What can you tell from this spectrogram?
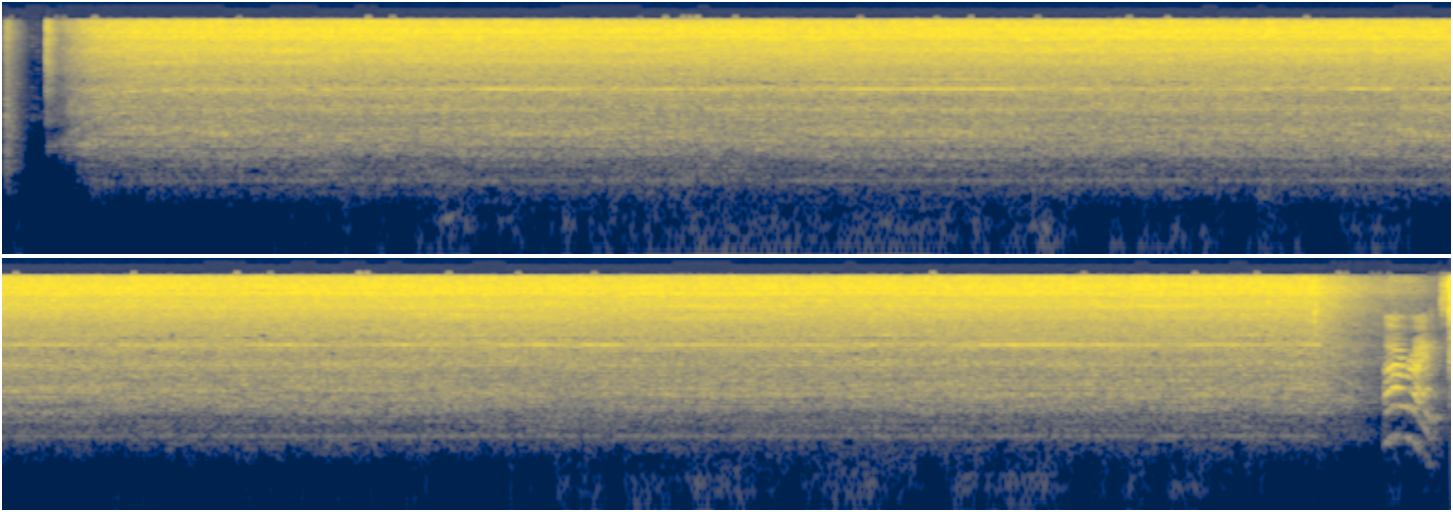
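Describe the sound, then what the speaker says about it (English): A hair dryer blowing steadily to dry paint during a kids' art session, a continuous loud whirring hiss from start to end, then cutting off at the close. "I'm going to use that hair dryer, and I'm going to dry this a little bit."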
